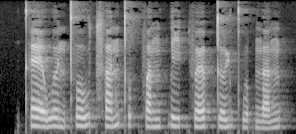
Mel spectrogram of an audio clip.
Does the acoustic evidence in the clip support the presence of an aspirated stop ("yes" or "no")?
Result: yes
